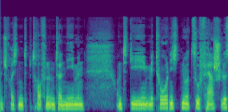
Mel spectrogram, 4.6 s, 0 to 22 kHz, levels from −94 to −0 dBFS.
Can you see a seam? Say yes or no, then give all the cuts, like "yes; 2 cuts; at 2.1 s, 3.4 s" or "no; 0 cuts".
yes; 1 cut; at 3.3 s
